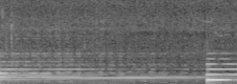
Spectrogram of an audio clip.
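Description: Soft background piano music: a chord struck just before, left to ring and slowly fade, with no new note until the next chord.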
